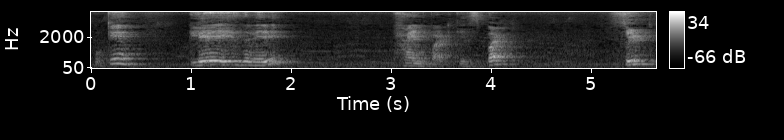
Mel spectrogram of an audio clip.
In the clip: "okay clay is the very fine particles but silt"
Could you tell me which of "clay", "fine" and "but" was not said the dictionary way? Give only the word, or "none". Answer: fine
